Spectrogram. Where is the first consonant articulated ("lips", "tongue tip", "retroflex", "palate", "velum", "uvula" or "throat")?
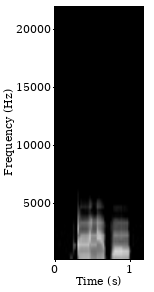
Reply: retroflex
